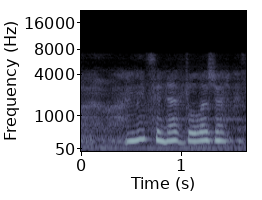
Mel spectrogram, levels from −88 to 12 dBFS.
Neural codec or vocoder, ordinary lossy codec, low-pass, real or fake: codec, 16 kHz, 0.5 kbps, FunCodec, trained on LibriTTS, 25 frames a second; none; 7.2 kHz; fake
